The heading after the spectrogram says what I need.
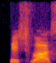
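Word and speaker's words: विश्वास: Vishwas. This is also easy. You can easily pronounce.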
